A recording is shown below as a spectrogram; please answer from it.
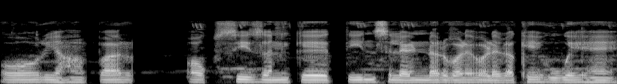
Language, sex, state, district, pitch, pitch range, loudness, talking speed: Hindi, male, Bihar, Saran, 105 Hz, 105-110 Hz, -16 LUFS, 105 wpm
